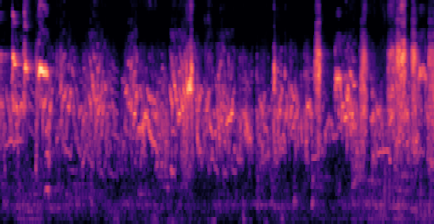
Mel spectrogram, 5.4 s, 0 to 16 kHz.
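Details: Chattering budgies on 18 July 2023 give loud raspy squawks and bubbling warbled chirps in rapid succession, an unbroken, noisy conversation of several birds with clean, quiet background.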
